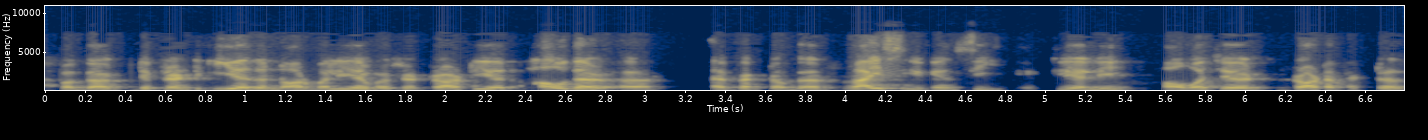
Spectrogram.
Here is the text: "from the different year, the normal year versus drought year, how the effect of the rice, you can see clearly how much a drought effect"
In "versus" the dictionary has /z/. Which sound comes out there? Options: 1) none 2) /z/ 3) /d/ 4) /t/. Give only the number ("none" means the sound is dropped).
1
